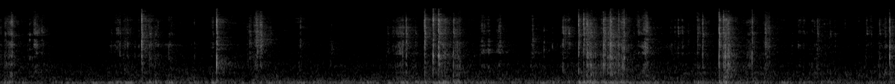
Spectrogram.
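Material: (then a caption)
Gypsum. A small, solid white gypsum block with a green-yellow painted surface is held in hand and carved and scraped with a metal utility knife blade. Dry, crumbly scraping strokes come in bright bursts of varying length, with short sharp cuts between them. Each stroke is gritty and high-pitched and stops almost at once, with no ringing.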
